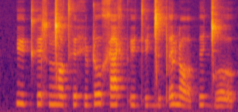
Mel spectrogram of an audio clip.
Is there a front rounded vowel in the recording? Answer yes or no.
yes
